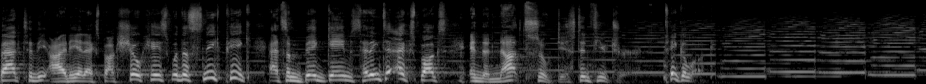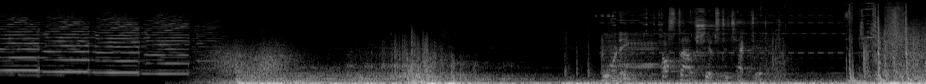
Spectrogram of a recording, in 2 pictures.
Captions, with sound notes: But for now, let's get back to the ID@Xbox Showcase with a sneak peek at some big games heading to Xbox in the not-so-distant future. Take a look! [upbeat electronic music playing] [female computer voice] Warning, hostile ships detected.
